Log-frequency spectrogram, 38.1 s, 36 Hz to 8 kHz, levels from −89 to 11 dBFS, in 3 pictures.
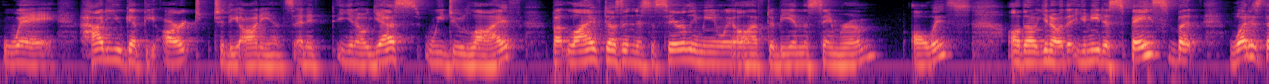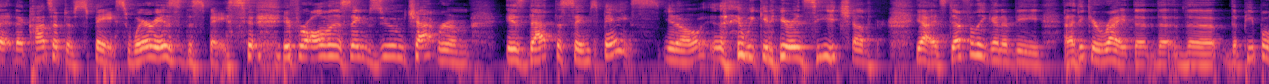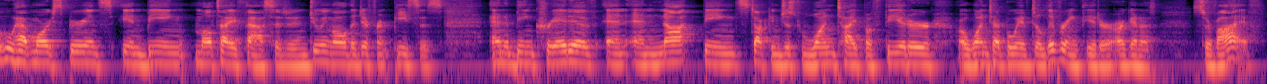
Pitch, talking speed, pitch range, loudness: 140 Hz, 205 wpm, 125-175 Hz, -16 LUFS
